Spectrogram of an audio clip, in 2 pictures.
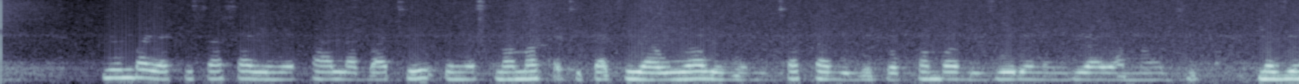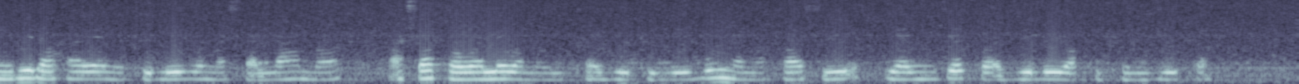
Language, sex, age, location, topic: Swahili, female, 25-35, Nairobi, finance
